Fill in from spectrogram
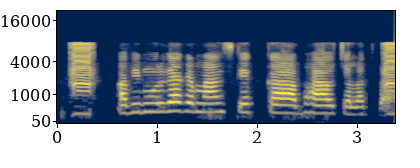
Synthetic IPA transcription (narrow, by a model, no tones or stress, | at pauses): əbʱimuɾɡakemanskekabʱabt͡ʃələt̪ba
